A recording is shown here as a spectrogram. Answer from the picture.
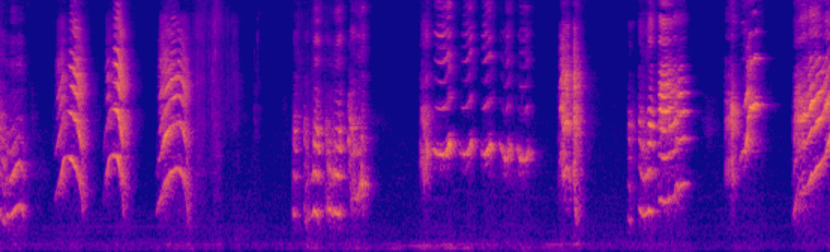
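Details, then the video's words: Speaking parrot saying repeated short Urdu/Hindi phrases: a series of arched, voice-like syllables, then buzzy, stuttered segments and longer wavering words, delivered almost continuously over eleven seconds indoors. "Mitthu the best speaking parrot/ saying Mitthu Bete, Mittu Kittu, mian Mitthu, in urdu/hindi"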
